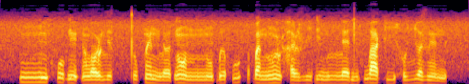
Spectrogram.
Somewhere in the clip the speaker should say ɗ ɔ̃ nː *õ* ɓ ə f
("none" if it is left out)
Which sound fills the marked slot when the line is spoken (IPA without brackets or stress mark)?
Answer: õ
